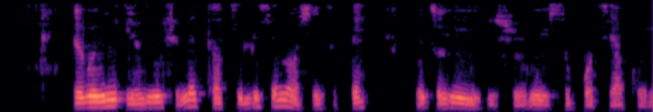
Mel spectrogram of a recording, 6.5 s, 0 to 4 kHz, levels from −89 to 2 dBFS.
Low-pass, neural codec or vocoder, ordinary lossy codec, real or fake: 3.6 kHz; none; none; real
